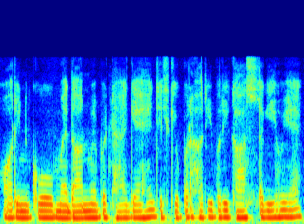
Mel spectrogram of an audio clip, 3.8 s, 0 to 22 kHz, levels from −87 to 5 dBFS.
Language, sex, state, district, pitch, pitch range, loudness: Hindi, male, Himachal Pradesh, Shimla, 120 Hz, 120-125 Hz, -14 LUFS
